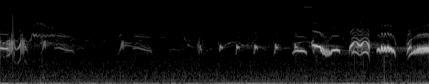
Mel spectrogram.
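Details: A northern common blackbird singing in British woodland in February: a run of clear, fluting warbled notes that grow louder and more emphatic toward the end, over a faint background hiss.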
